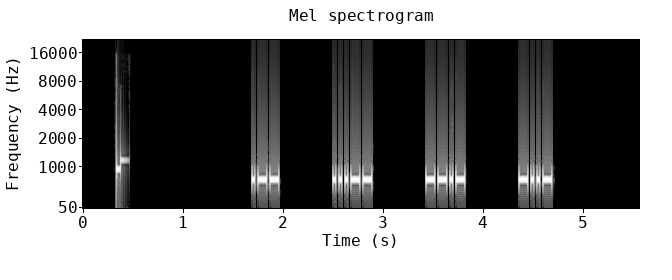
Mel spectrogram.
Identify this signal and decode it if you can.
Morse code, heard as a keyed tone, about 40 wpm, spaced as for 14 wpm, 690 Hz. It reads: W3QX
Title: USA Call Signs - 6x Character Spacing - 40wpm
